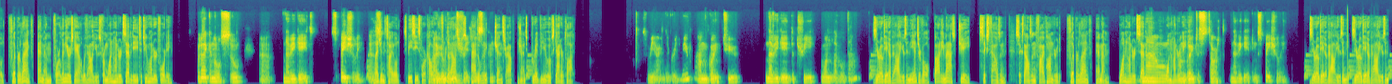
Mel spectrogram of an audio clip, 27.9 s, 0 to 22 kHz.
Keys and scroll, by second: 7.1 Right, 10.5 Right, 17.2 Down, 25.8 s, 27.5 d.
